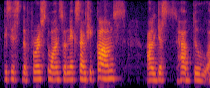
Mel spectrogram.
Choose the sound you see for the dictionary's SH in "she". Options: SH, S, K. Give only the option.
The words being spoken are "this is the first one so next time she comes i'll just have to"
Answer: SH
